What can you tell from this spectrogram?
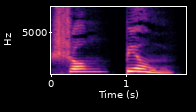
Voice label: "sheng1bing4", Chinese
